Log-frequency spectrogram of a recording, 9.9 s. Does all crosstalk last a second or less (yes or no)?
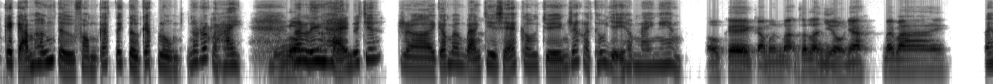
yes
